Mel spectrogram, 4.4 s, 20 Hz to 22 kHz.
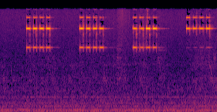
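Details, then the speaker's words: Digital thermometer held under a female patient's tongue during a physical exam, reading 36.6 °C sublingually: repeated bursts of four high beeps over a quiet room hum as it signals the reading is done. "you're going to take your temperature with this so just hold this underneath your tongue until it beeps okay"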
